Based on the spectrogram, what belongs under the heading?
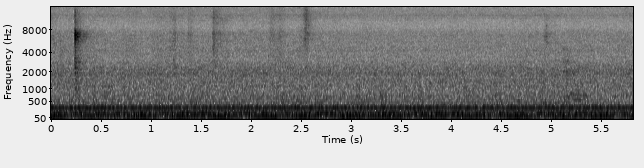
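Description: Interior of an Iarnród Éireann 29000 class diesel multiple unit running at speed: a steady low rumble from the running gear and underfloor diesel engine, with a constant hum on top.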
